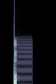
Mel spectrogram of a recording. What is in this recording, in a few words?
Police Northeast District Tac 1, p25; Raleigh; wake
